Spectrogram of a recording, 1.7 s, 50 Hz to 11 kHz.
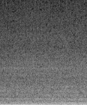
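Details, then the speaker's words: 1972 Chevrolet Chevelle SS 350 V8 with dual exhaust, cold start: steady deep idle, no clatter, smooth; slightly cold-blooded, may need choke adjustment, small exhaust leak probably at header flange. "overall that's a cold start not a little a lot of clatter or anything like that so you got to keep your foot on the throttle a little bit and uh but it does run good and run smooth"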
